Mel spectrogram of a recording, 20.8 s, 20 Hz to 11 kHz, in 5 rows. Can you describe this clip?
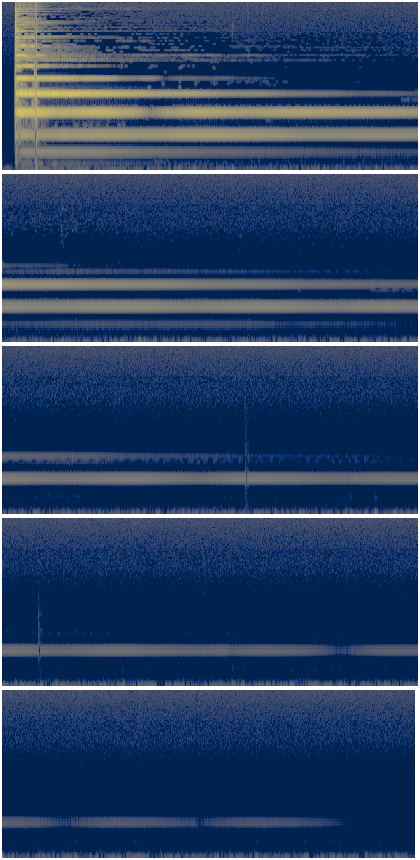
Instrument: Orchestral Chimes/Tubular Bells, Chromatic- C3-F4
Note: D, Octave 2
Volume: Fortissimo (FF)
RR Var: 1
Mic Setup: 6 SM-57's: 4 in Decca Tree (side-stereo pair-side), 2 close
